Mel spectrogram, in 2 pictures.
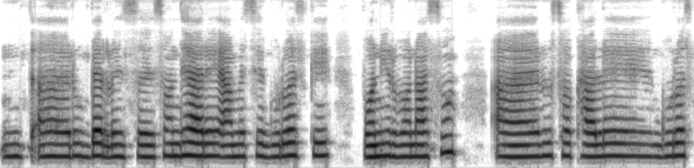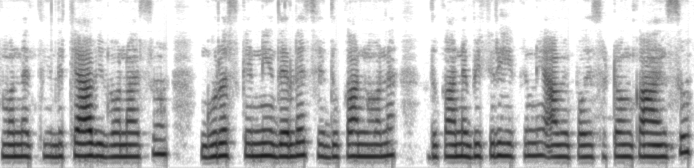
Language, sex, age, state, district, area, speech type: Odia, female, 45-60, Odisha, Kalahandi, rural, spontaneous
